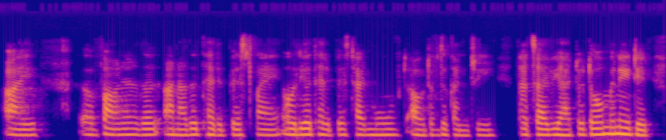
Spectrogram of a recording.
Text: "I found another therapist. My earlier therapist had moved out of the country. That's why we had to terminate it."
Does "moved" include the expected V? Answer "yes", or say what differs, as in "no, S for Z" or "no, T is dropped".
yes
